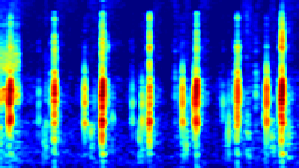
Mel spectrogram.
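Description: Quick running footsteps, faint and even, about two and a half steps a second.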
